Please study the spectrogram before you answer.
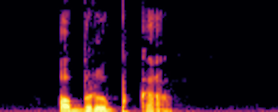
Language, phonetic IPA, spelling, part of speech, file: Polish, [ɔbˈrupka], obróbka, noun, Pl-obróbka.ogg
